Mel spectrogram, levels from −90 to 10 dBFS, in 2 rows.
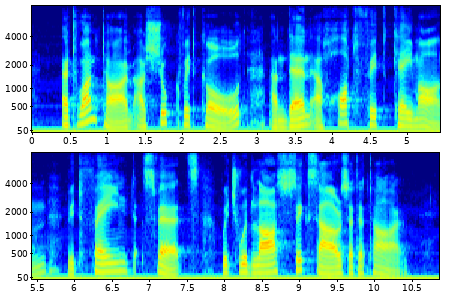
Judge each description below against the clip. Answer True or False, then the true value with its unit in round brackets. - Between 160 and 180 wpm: False (140 wpm)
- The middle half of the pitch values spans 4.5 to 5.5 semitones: True (5.2 semitones)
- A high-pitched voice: False (130 Hz)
